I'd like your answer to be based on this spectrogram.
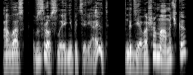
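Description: A man's voice: mid-range voice, huge pitch swings, unhurried, husky, no echo, studio quality, full character voice. A man voicing a kindly, fussing old grandmother in a storybook. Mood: doting.

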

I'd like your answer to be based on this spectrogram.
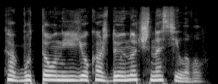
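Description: A woman narrating an audiobook in steady, measured storytelling. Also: mid-range voice, dry recording, studio quality. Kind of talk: scripted narration.

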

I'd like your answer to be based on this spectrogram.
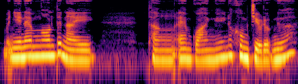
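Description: A woman's voice: fairly low pitch, normal speed, mellow, close to an everyday voice. A woman reading a story, voicing a crude, bullying young man with a sneering, coarse manner. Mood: leering.

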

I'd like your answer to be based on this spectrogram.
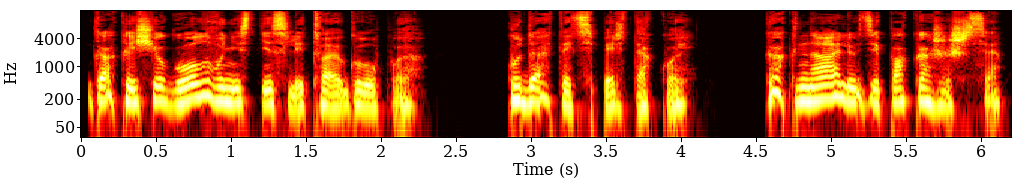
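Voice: mid-range voice, normal speed, creaky, slightly rough, no echo, studio quality. A narrator doing a bitter scolding mother. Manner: sharp, reproachful.

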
